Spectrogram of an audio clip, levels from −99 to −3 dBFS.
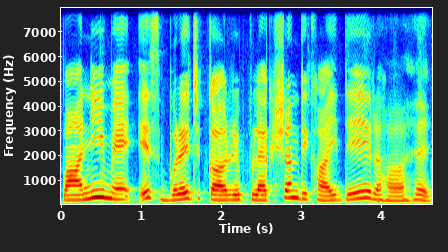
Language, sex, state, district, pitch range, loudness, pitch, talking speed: Hindi, female, Madhya Pradesh, Katni, 195-255 Hz, -15 LUFS, 205 Hz, 130 wpm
